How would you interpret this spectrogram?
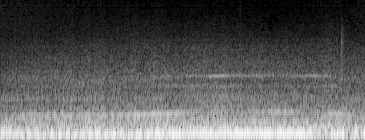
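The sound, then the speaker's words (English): A local bus engine drones loudly and steadily as the bus turns off the interstate, a deep rumbling hum with faint whining overtones that shift slightly in pitch as the vehicle changes speed. No one talks. “Hey, we're turning off the interstate. Yeah, this bus is a local.”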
